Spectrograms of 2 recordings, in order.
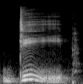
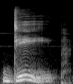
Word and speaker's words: deep: đầu tiên là từ Deep nó sẽ là âm y dài không đọc là đp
